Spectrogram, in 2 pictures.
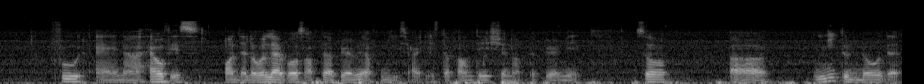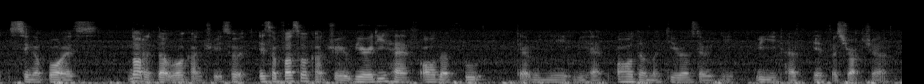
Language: English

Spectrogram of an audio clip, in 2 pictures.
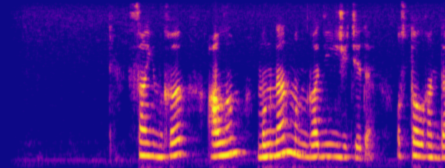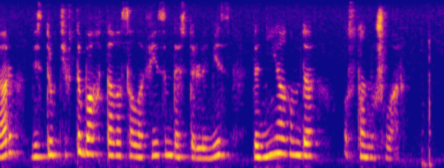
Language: Kazakh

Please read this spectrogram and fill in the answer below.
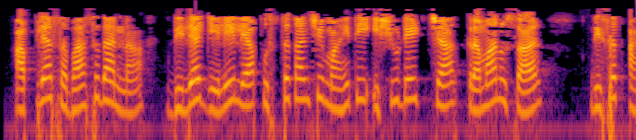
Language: Marathi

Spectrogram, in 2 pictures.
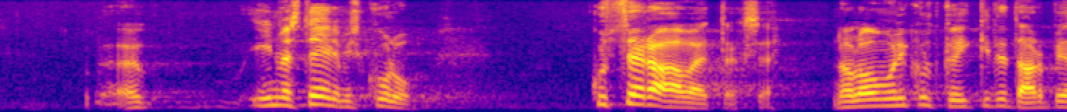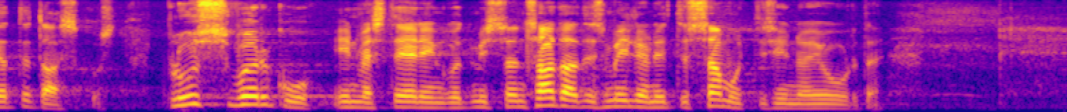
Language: Estonian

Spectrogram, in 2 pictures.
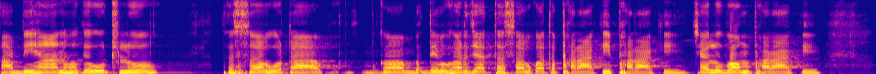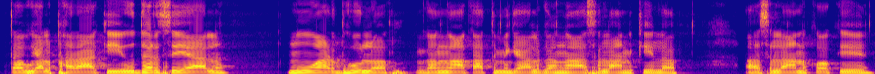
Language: Maithili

